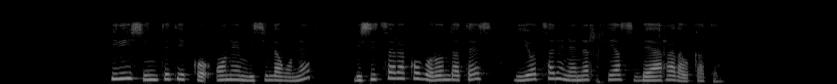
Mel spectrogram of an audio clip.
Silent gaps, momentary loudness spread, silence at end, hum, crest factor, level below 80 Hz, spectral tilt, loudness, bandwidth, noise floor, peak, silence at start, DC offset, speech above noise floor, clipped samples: 3.20-3.24 s, 3.44-3.53 s, 5.04-5.13 s; 8 LU; 1.15 s; none; 16 dB; -80 dBFS; -5.5 dB/octave; -40 LUFS; 7.6 kHz; under -90 dBFS; -24 dBFS; 1.1 s; under 0.1%; over 50 dB; under 0.1%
